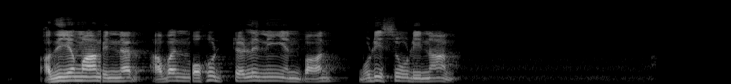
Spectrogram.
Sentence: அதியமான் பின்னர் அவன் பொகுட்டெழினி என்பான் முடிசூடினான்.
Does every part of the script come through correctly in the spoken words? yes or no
yes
